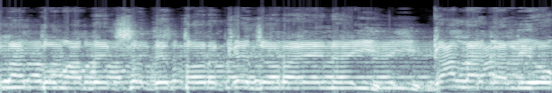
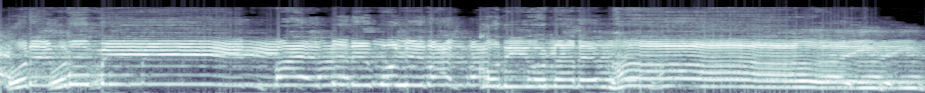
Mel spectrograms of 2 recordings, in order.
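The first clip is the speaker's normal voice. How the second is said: pleading call; 5 semitones higher, slower than usual. Real, not acted. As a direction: beg the believers, drawn out.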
